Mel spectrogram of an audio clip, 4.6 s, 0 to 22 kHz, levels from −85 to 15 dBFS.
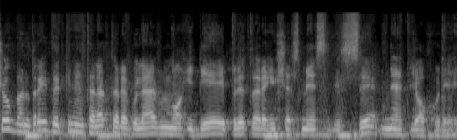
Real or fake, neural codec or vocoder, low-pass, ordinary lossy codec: fake; codec, 44.1 kHz, 3.4 kbps, Pupu-Codec; 14.4 kHz; Opus, 16 kbps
